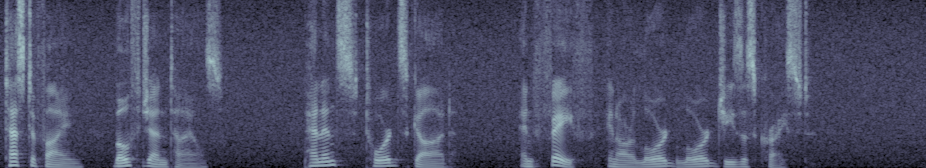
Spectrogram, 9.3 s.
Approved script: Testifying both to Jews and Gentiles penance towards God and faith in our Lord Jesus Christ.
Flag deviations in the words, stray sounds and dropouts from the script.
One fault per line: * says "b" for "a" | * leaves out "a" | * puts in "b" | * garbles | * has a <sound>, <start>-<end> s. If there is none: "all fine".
* leaves out "to Jews and"
* puts in "Lord"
